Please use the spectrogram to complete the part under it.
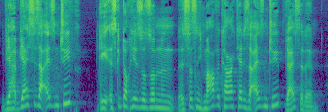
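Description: A young man co-hosting a podcast, chatting casually and telling stories with animated, acted-out exchanges. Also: high-pitched, rapid-fire. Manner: animated storytelling, acts out quoted exchanges. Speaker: podcast co-host. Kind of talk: casual chat.

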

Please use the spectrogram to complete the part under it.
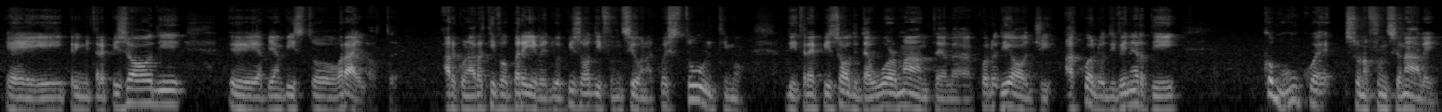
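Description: Emphatic low-voiced man reviewing a series. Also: normal speed, a little mellow, a little hiss or hum. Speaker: series commentator. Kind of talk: livestream episode discussion.

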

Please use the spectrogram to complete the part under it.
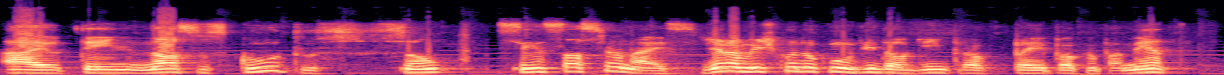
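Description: A man with a Brazilian Portuguese accent, telling a story in casual chat, relaxed and rambling with many fillers. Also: fairly high pitch, normal speed, muffled recording, faint music behind. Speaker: podcast co-host.

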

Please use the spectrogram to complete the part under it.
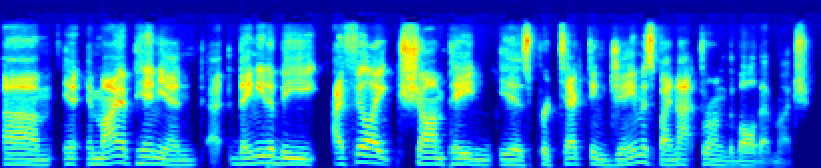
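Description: A man's voice: medium pitch, unhurried, few pauses, a bit bright, dry recording, clean studio sound. A man hosting a casual podcast chat, leading the panel and calling on his co-hosts by turn. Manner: leads the panel, calls on co-hosts. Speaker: podcast host.

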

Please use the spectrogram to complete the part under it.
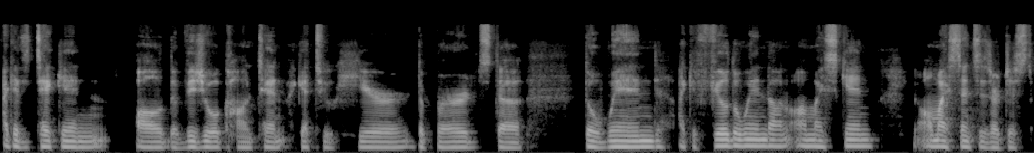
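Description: This fortysomething fitness trainer hosts a casual solo podcast in a lowish, gravelly voice with a darkish tone. He keeps it conversational and loose, regularly asking "right?" along the way.

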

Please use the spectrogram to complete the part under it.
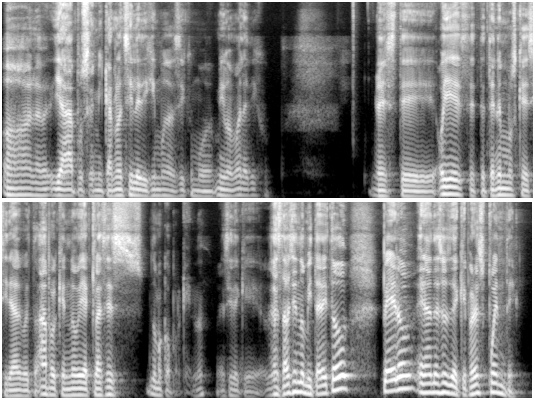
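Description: A man with a Mexican accent, chatting casually as a podcast co-host, telling an animated story full of slang and acted-out quotes. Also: lowish voice, fast. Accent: Mexican Spanish. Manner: animated, acts out quotes in raised voice, heavy slang.

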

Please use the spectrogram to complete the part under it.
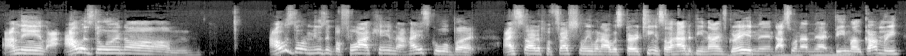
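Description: A man's voice: on the high side, normal speed. Laid-back New York guy, says "man" a lot. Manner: relaxed, peppers speech with "man" and "bro". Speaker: musician guest. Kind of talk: casual interview chat.

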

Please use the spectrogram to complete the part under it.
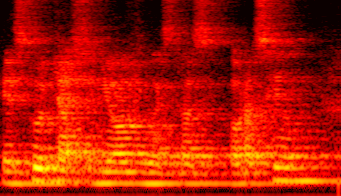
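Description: Priest praying in cathedral echo. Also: male voice, medium pitch, fairly even intonation, unhurried, darkish tone. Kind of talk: solemn liturgical recitation of prayers. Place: large reverberant church interior. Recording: cathedral-like echo with long reverberant tail.

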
